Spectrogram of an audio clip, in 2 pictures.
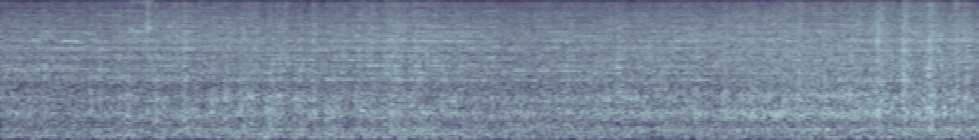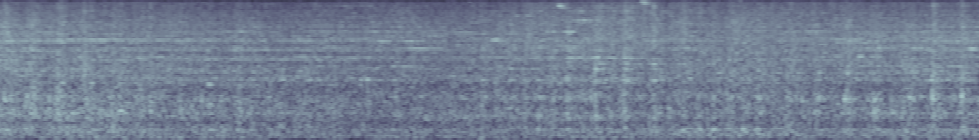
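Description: Cars of a mixed freight train (gondolas, centerbeam flatcars, covered hoppers) rolling past close by: a steady rumble of steel wheels on rail, with scattered clicks as the wheels pass over the track.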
